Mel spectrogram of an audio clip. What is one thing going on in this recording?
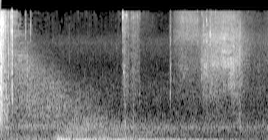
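Hands scrape against rock while climbing.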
